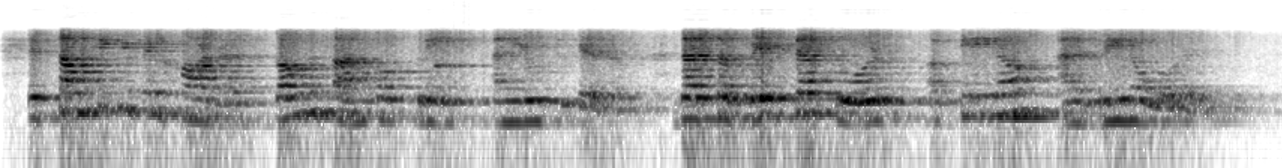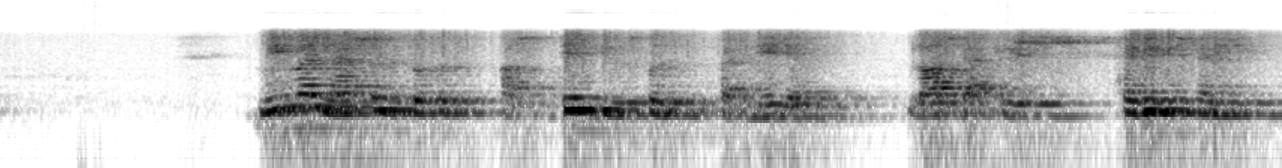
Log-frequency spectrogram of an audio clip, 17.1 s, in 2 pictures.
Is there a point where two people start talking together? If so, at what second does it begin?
none

